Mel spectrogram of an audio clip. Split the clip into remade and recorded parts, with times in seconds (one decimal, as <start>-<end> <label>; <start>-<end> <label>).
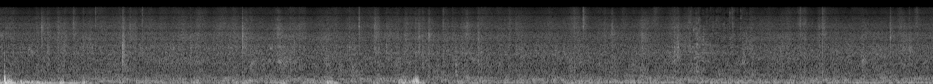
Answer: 0.0-6.9 remade; 6.9-7.5 recorded; 7.5-9.3 remade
